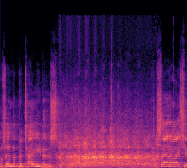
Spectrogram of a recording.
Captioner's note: audience laughing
